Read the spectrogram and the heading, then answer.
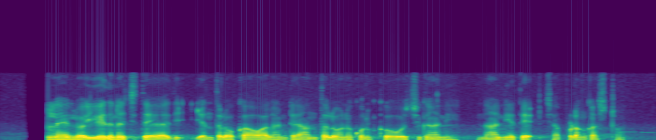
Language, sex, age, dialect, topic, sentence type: Telugu, male, 18-24, Utterandhra, agriculture, statement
